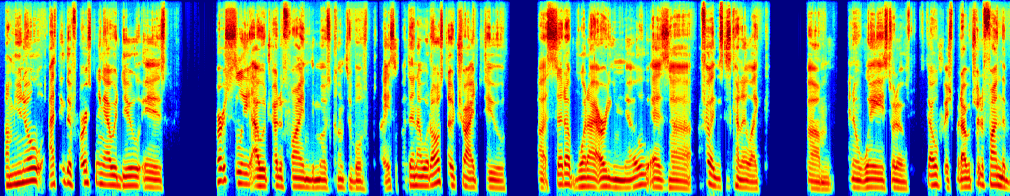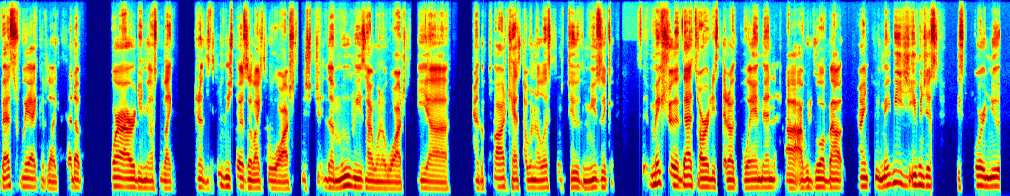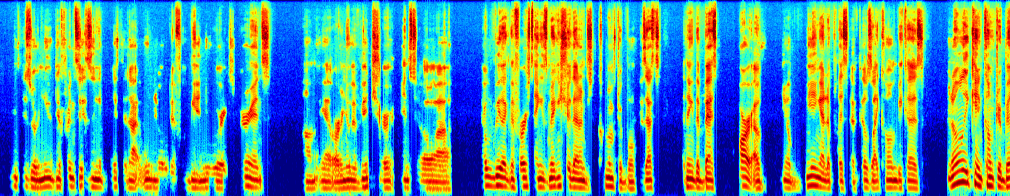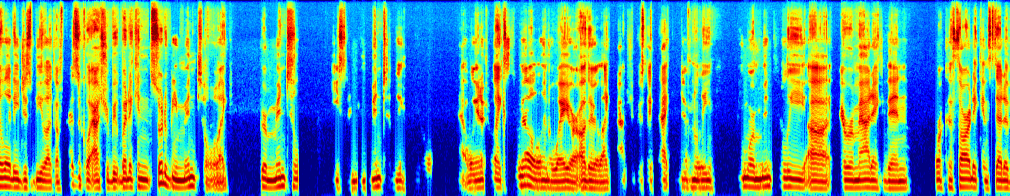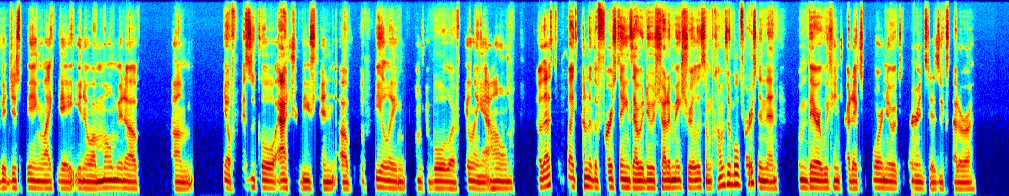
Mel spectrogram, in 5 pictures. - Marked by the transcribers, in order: distorted speech; unintelligible speech
- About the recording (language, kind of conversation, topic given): English, unstructured, What makes a place feel like home to you, and how do you create that feeling?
